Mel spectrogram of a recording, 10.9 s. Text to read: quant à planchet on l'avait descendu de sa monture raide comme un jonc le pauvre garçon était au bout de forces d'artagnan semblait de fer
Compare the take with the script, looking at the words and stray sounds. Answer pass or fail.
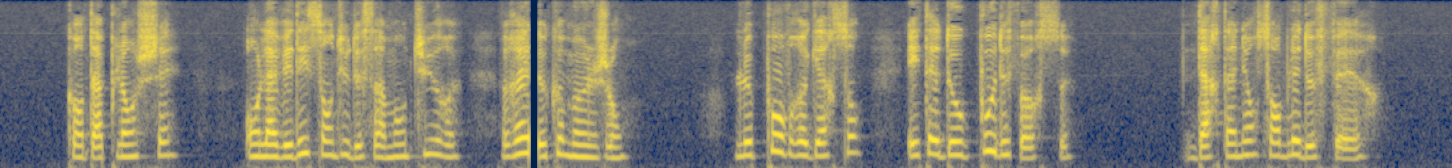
fail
